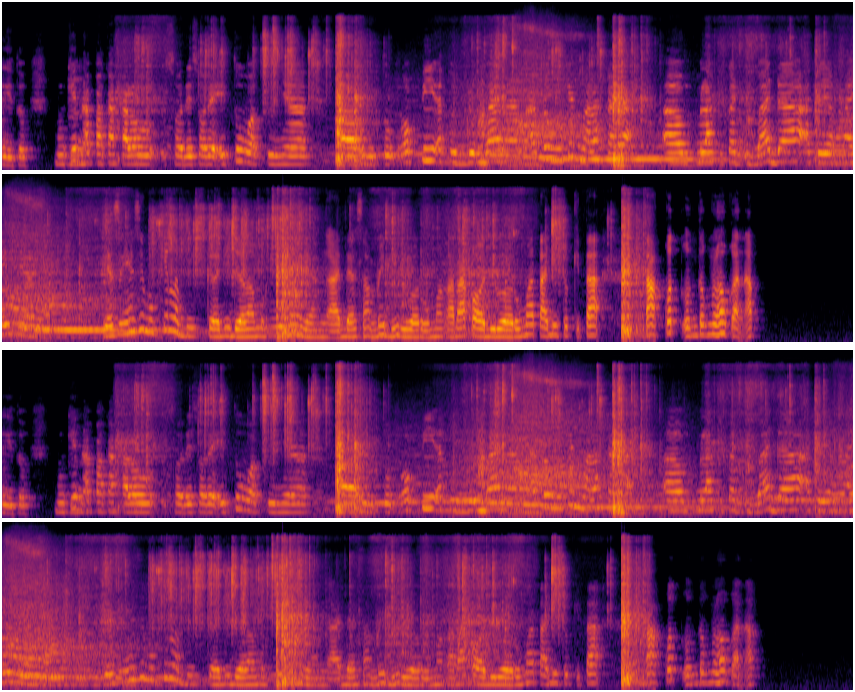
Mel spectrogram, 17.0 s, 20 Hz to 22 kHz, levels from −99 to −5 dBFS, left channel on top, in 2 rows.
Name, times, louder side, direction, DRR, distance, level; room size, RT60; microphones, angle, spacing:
voice 1, 0.0-3.1 3.4-9.2, left 4 dB, 25° left, 0.5 m, -36 dB
Motorcycle, 1.0-1.1 1.5-1.7 2.0-13.6, left 1 dB, 60° right, 1.2 m, -41 dB
sound 1, 1.1-1.7 2.0-2.2 2.5-3.9 4.5-6.7 7.0-14.2 14.6-15.0, right 1 dB, 25° right, 0.7 m, -37 dB
voice 2, 9.5-16.0, left 7 dB, 80° left, 0.4 m, -35 dB
4.5 x 3.1 x 2.6 m
head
